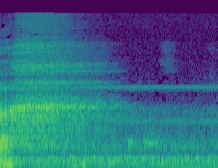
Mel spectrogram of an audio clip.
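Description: A man's long breath out, a sigh, fading away over about a second and a half after a drawn-out "uh".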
